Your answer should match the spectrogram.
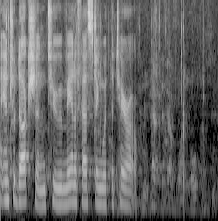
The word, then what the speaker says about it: tarot: The T on the end is silent. It's not tarot. It's tarot because it's French.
